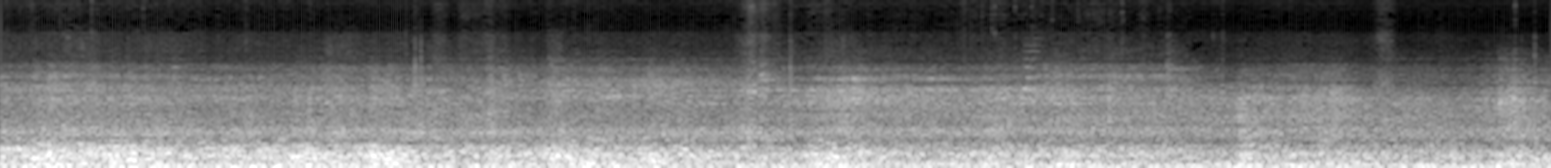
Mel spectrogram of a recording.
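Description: A train engine rumbles steadily in the distance.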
